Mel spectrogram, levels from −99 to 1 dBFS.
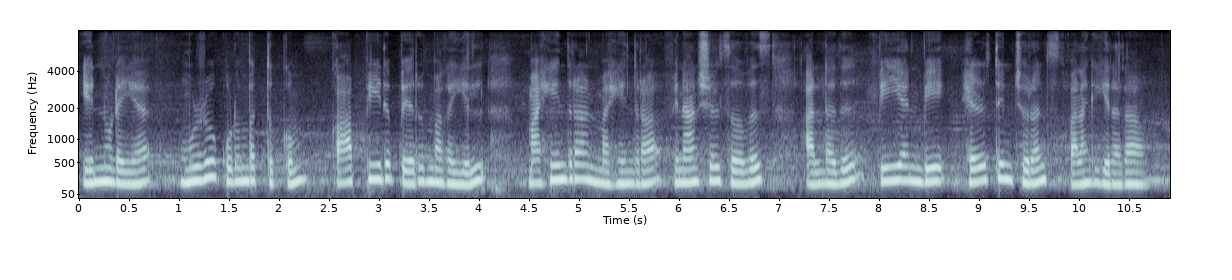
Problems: constant background noise, background conversations at intervals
